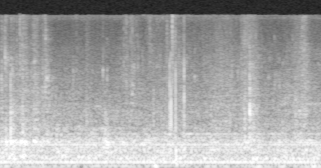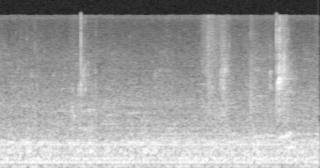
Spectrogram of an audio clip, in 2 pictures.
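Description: Faint chewing as a person eats a piece of food with the mouth closed, a few soft wet mouth clicks spread through, over a steady low hum.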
